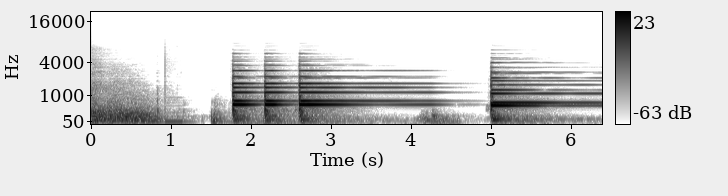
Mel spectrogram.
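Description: Yamaha digital keyboard playing a piano voice: three notes struck in quick succession about a second and a half in, ringing and fading, then a chord struck about five seconds in and held.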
